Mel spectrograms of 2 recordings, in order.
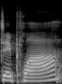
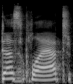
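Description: First: The final T sound is silent. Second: The final T sound is pronounced. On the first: The speaker calls it right. "maybe it's Desplat, and I shouldn't have pronounced that T" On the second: The speaker calls it wrong. "it's not Desplat, no"

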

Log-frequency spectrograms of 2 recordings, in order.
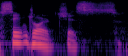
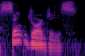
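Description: First: The name is said with a French accent. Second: The name is said with an English accent. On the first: "Rate that French accent"

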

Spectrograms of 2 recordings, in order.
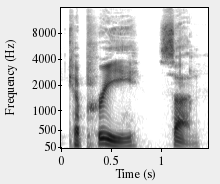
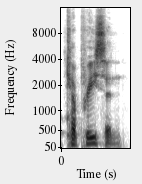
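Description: First: The 'pri' syllable gets a big emphasis. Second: It is rolled together like one word.

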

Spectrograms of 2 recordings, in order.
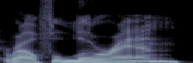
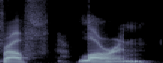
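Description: First: Lauren is said in a fancier, altered way. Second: Lauren sounds like the plain girl's name. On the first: It is meant to sound more sophisticated. "people made it Ralph Lauren to make it sound more fancy" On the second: This is the name's real form. "His name is Ralph Lauren, like the girl's name"

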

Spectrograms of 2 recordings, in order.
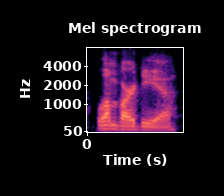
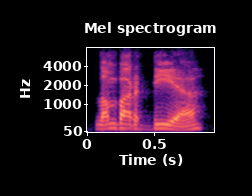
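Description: First: It is said with an American accent. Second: It is said with an Italian accent. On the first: "Or if you're American" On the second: "There's the Italian pronunciation"

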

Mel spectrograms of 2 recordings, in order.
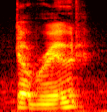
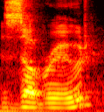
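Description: First: The name begins with a D sound. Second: The name begins with a Z sound. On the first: The speaker calls it wrong. "we completely mispronounced" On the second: The speaker calls it right. "Zarud is the legendary grass dark Pokemon"

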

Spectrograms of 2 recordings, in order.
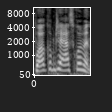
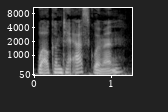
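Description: First: It is said quickly with a bright, happy energy. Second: It is said slowly with a calm, low energy. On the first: The speaker calls it wrong. "I don't like the way that makes the tone of my voice sound" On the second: The speaker calls it right. "when I slowed it down"

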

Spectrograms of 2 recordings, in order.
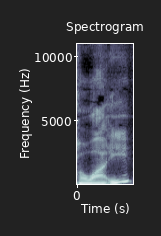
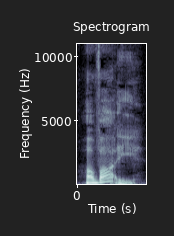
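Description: First: The middle consonant is a W sound. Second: The middle consonant is a V sound. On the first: This is the usual mainland English way. "instead of Hawaii or Hawaii, as we might say" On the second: This is how people from Hawaii say it. "you might hear people from there say Hawaii or Hawaii"

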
